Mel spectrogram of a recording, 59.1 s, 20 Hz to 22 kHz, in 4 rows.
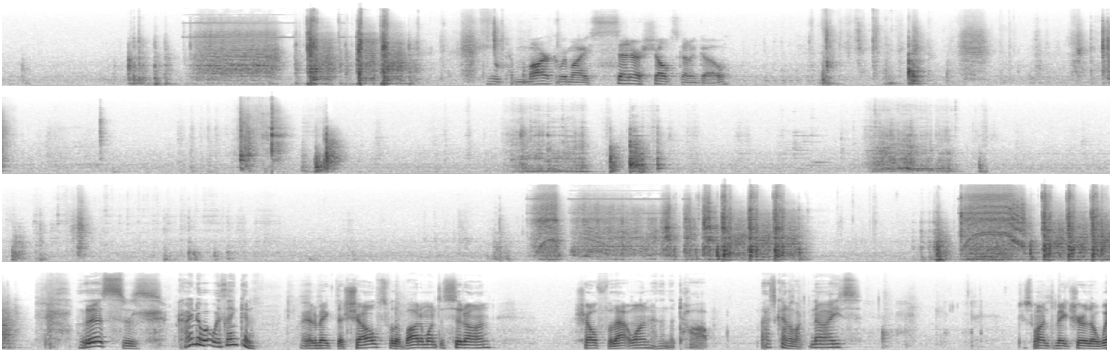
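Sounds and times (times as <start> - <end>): cordless drill motor whining: 2.4 - 3.9, 36.5 - 38.9, 42.3 - 43.2.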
